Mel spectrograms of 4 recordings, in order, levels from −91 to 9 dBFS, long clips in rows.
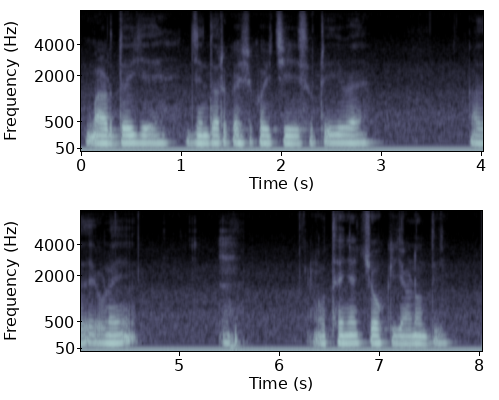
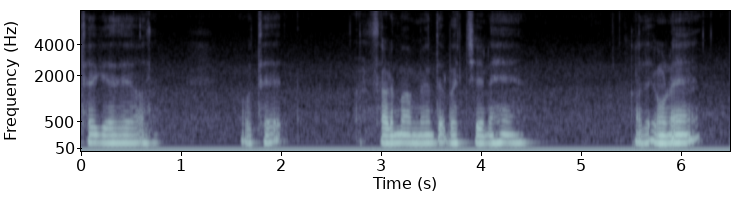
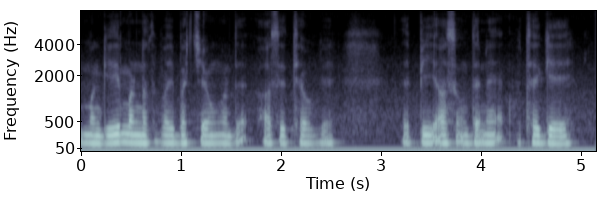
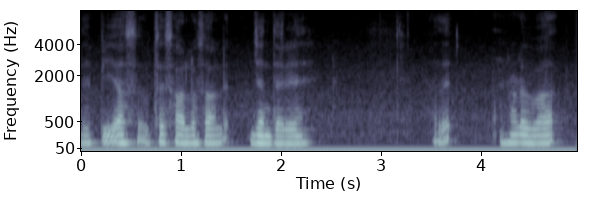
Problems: none marked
